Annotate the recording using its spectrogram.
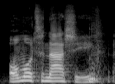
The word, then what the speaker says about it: omotenashi: the omotenashi, if I said it right.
